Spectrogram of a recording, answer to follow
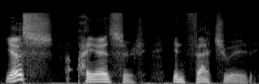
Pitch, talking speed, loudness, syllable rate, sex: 115 Hz, 90 wpm, -21 LUFS, 5.1 syllables/s, male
